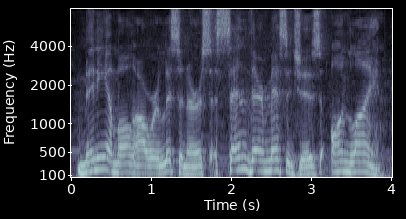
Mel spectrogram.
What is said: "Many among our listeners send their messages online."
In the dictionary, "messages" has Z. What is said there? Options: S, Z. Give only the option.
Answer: Z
